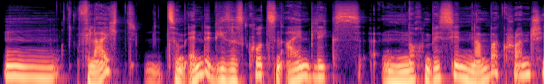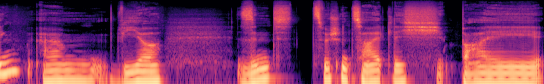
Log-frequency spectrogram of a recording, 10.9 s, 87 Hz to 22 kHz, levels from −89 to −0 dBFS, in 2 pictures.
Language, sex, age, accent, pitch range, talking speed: German, male, 40-59, German, 85-110 Hz, 75 wpm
